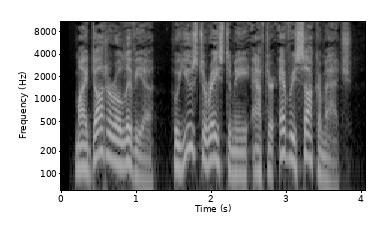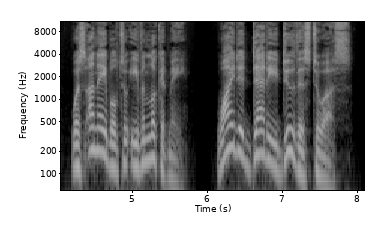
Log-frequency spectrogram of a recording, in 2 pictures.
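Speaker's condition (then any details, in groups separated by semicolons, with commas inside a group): No condition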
